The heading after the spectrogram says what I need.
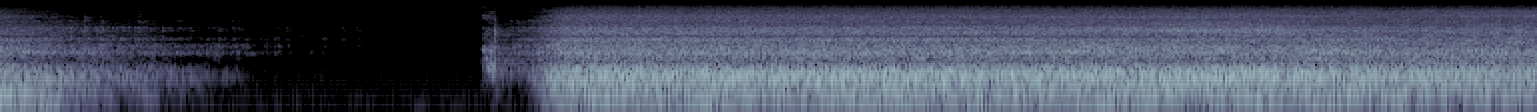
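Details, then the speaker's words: Trianco oil boiler with a Riello burner, started after a full service (new nozzle, cleaned strainer, new fuel filter, burner adjusted) and an oil line purge: quiet, then a soft thump at light-off and a smooth steady roar. Clean, normal ignition. "let's start it up ah nice check the Cycles a few times make sure it fires right up"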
